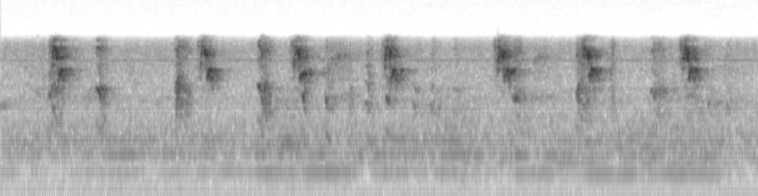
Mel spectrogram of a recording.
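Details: Great tit (koolmees) at a backyard nest box in Veghel, the Netherlands, flying in and out during feeding time; a series of short high chirps repeated roughly every half second over a steady low hum.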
